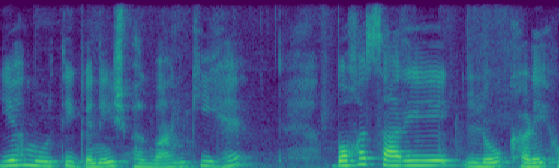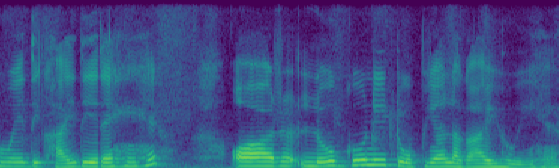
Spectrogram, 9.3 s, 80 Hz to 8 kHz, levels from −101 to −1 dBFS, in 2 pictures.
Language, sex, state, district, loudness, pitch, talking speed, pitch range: Hindi, female, Uttar Pradesh, Ghazipur, -30 LUFS, 195 Hz, 140 wpm, 180-220 Hz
